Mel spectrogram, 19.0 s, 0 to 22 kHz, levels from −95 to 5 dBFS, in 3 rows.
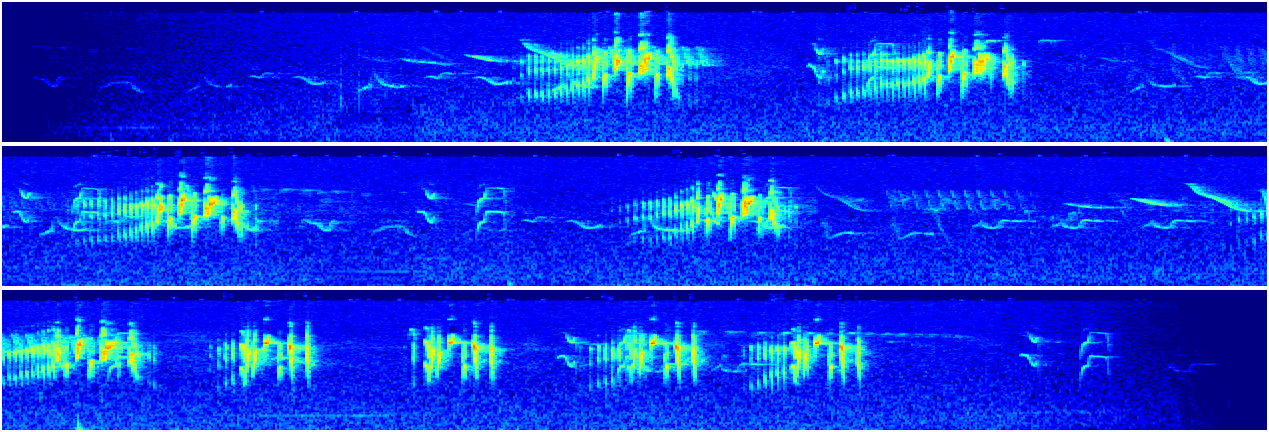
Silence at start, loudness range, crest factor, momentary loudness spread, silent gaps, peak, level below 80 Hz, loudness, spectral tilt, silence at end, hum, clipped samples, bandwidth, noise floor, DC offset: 2.35 s; 5 LU; 26 dB; 24 LU; none; -2 dBFS; -74 dBFS; -21 LUFS; 4 dB/octave; 2 s; none; under 0.1%; over 20 kHz; -76 dBFS; under 0.1%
